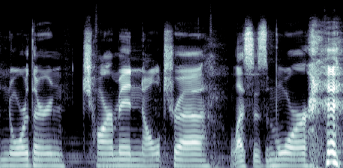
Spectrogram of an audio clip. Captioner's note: laughs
